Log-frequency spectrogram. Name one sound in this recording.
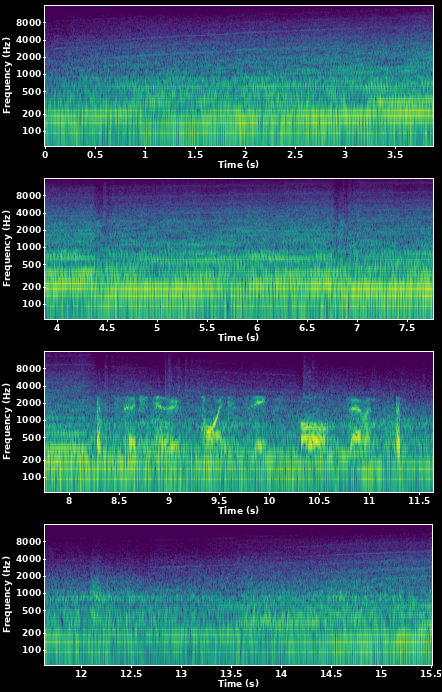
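A race car engine roars loudly, its pitch climbing and dropping with each gear change.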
